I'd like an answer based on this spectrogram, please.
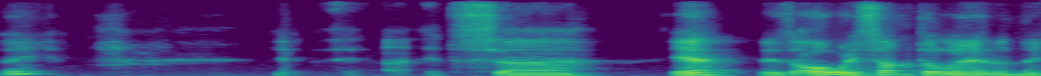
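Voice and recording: A man's lively intonation with a slightly husky edge.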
